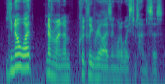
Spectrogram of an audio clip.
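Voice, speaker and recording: An actor playing a sarcastic, exasperated young man in an audio drama, incredulous and halting, with sweary outbursts. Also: mid-range voice, very animated, close to an everyday voice. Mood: wary. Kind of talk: naturalistic audio drama dialogue.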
